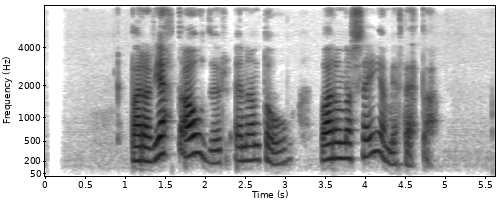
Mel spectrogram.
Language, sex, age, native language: Icelandic, female, 50-59, Icelandic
